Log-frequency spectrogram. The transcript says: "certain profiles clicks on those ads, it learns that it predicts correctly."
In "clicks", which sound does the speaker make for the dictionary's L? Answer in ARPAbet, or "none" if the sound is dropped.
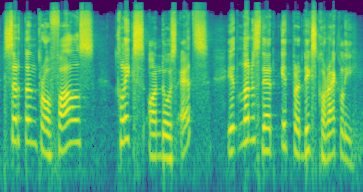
L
